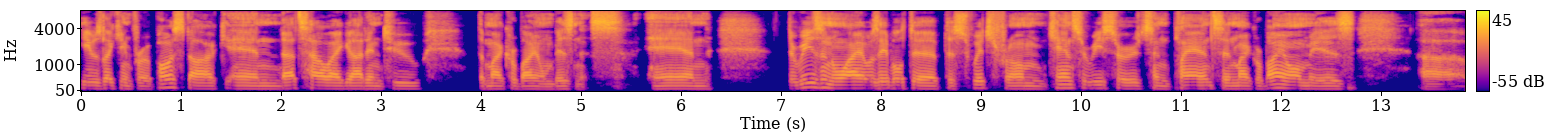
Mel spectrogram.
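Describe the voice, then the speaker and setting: A man speaks at a fairly slow pace with a medium pitch and fairly even intonation. His tone is bright and sharp, with a dry, close sound and no echo. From Quebec. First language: French. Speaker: animal science professor. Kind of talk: interview. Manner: hesitant, many ums.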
